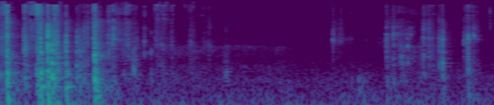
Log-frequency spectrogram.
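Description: Tarot cards are shuffled by hand for a pick-a-card reading, giving a quick run of close, crisp riffling flutters, a pause, then a few more soft card taps and riffles.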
